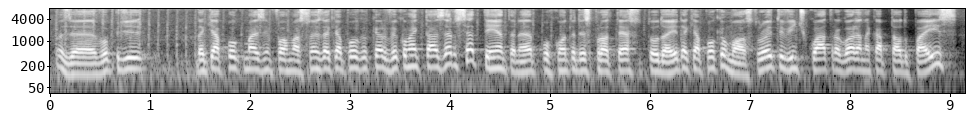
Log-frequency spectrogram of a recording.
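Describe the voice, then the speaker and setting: A Brazilian man anchors live morning news, tossing to reporters and commenting loosely on what the camera shows. His voice is slightly high but mellow in tone. A light noise runs underneath. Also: quick pace. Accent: Brazilian Portuguese. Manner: chatty, commenting on live footage.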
